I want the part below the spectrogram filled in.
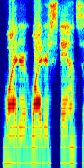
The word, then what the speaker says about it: Widerstand: You've got the consulting group Wider Stance. Is that right? – We use the German word Widerstand, pronounce it in English, but it's German word for resistance.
